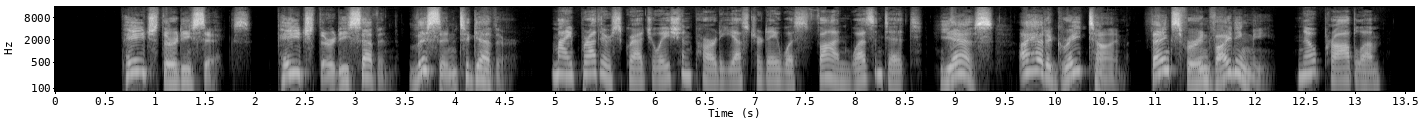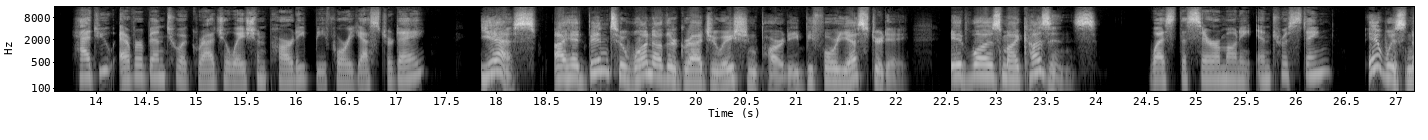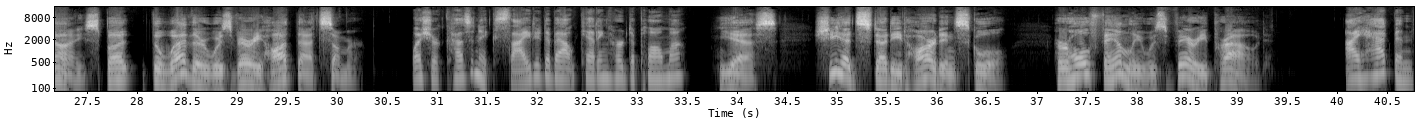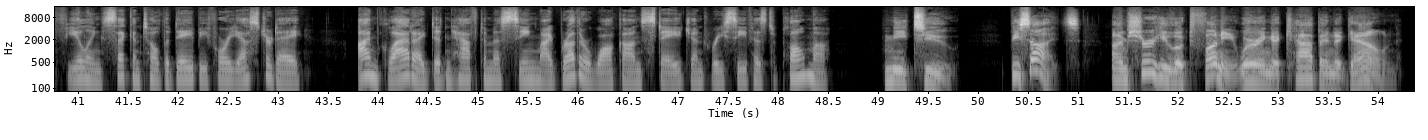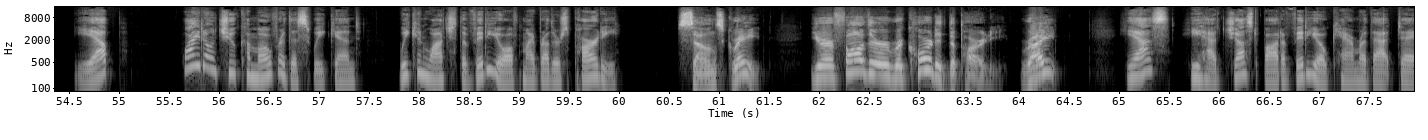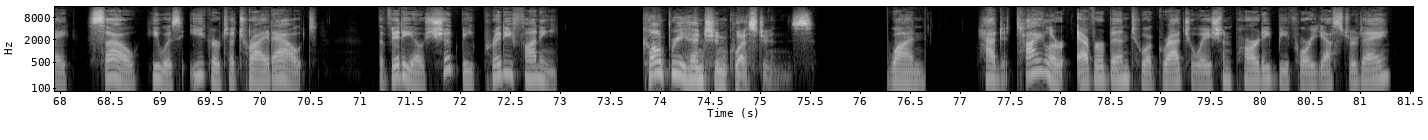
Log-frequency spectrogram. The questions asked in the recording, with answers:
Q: Had Tyler ever been to a graduation party before yesterday?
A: Yes, he had been to a graduation party before yesterday.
